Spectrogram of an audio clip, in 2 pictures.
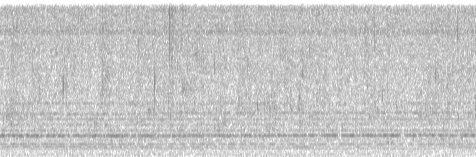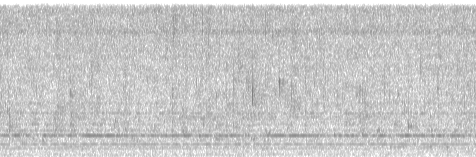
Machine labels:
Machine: pump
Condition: normal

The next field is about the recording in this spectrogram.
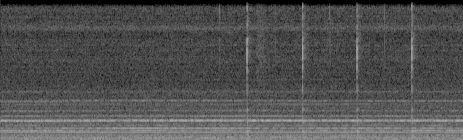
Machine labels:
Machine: valve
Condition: abnormal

